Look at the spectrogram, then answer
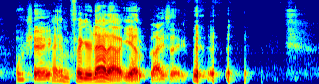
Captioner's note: laughs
